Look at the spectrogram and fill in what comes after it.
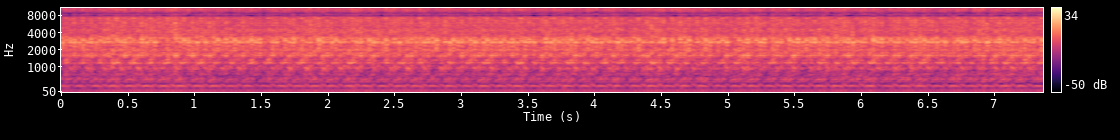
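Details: Rebuilt 1.9L AAZ turbodiesel swapped into a 1986 VW Vanagon Syncro, first start after bleeding injectors, with temporary glow-plug power and cold-start cable pulled: steady clatter about two to three beats a second, no stumble or surging; normal idle.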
